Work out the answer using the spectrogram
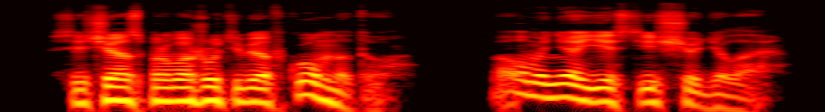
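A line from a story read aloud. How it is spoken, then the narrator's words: Detached tone. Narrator (Russian): отстраненным тоном сообщает Кейн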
